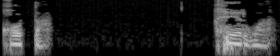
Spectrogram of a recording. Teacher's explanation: La I se está pronunciando como si fuera E. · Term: vocales abiertas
